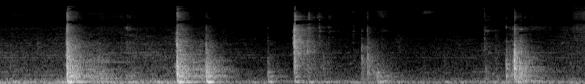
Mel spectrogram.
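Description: A large knife chopping through a moray eel onto a plastic cutting board: about six sharp, irregular knocks, the loudest about a second and two seconds in.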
